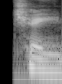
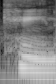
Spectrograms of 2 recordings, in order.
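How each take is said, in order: First: The word begins with a ch sound. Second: The word begins with a k sound. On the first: The speaker calls it right. "chain, not cane, it's actually chain" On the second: The speaker calls it wrong. "not cane"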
